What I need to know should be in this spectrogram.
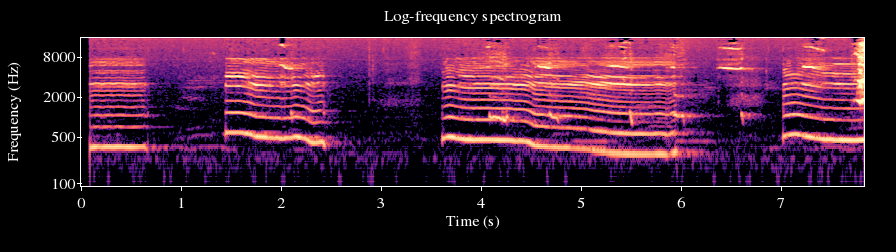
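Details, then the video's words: An 11-week-old female Pembroke Welsh Corgi gives drawn-out, wavering howls with short pauses, starting to mimic her owner's whining and howling. "Pandora does her corgi howl"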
